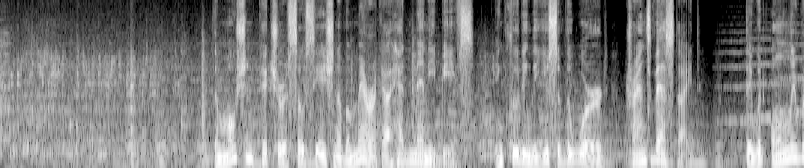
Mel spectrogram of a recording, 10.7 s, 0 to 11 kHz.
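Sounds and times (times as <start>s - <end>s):
toilet flushing: 0.0s - 8.4s
speech: 2.8s - 9.4s, 10.0s - 10.7s.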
